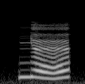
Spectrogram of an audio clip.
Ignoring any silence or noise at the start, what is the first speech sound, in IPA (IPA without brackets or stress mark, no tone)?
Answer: ɲ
